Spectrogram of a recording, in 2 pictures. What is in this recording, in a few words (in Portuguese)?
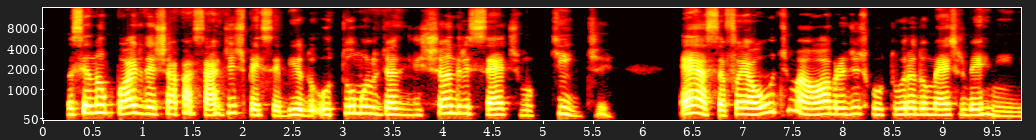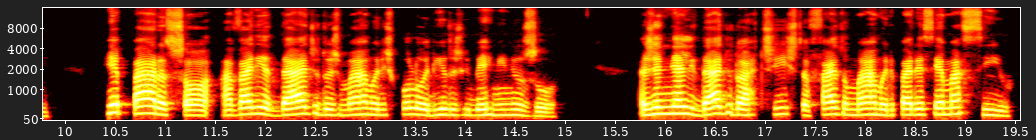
Audioguia resumido; Basilica; Marmores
